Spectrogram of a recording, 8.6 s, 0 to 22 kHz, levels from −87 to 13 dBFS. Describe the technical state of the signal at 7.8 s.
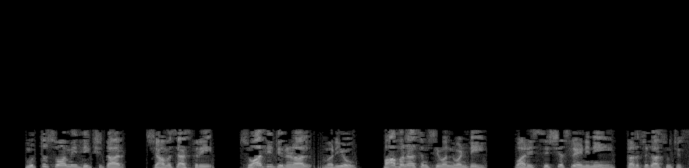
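At 7.8 s the speech carries two faults that run through the whole clip. The signal was likely rounded to about 7 bits with no dither, so the rounding error tracks the speech. It is heard as grainy distortion sitting around 30 dB below the signal, roughening quieter stretches and decaying syllables.

The heavy compression is likely MP3 at a very low bitrate, around 16 kbps. Weak frequency lines are dropped and return from frame to frame, so the speech sounds watery and swirly with smeared consonant attacks, and nothing survives above 5 kHz, leaving it dull and band-limited.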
